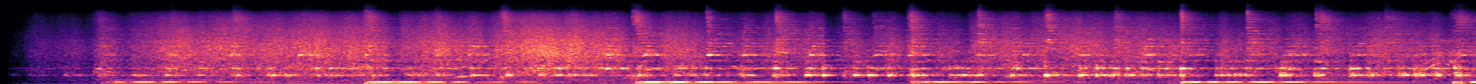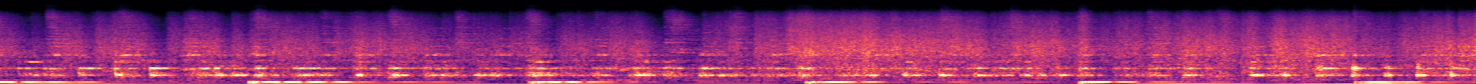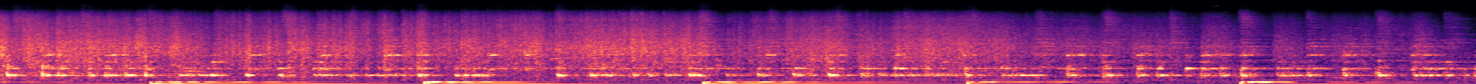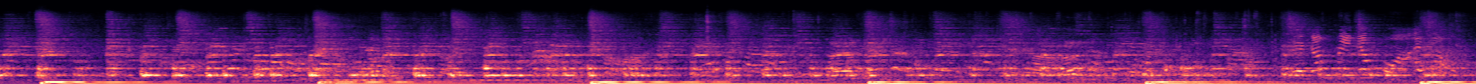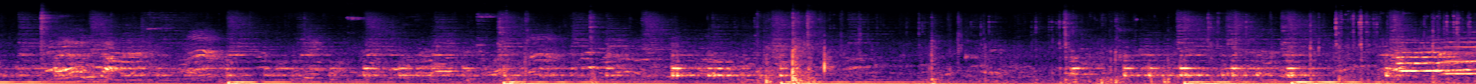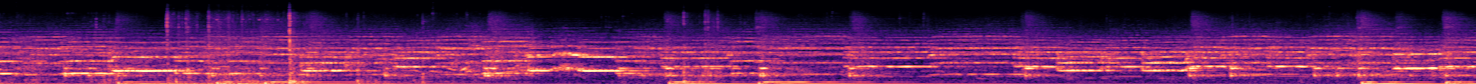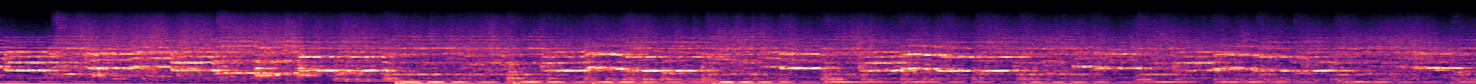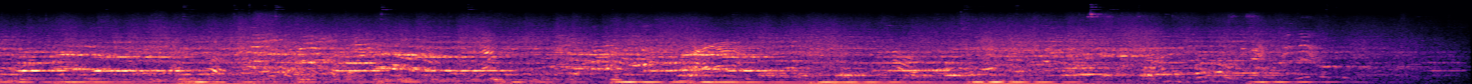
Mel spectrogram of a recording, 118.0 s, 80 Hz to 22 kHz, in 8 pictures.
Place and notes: Aly., Ln., Tonghua St., Da’an Dist. - temple festivals
in a small alley, temple festivals, The sound of firecrackers and fireworks
Sony Hi-MD MZ-RH1 + Sony ECM-MS907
